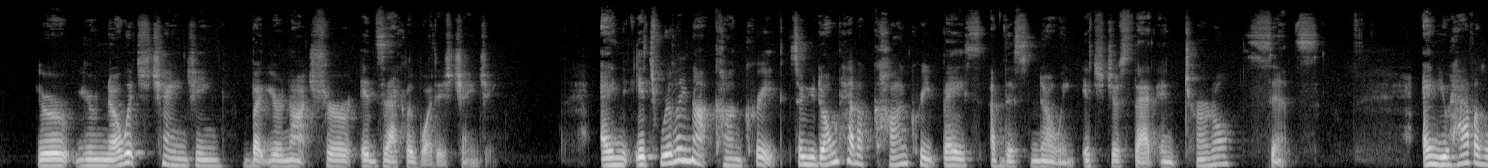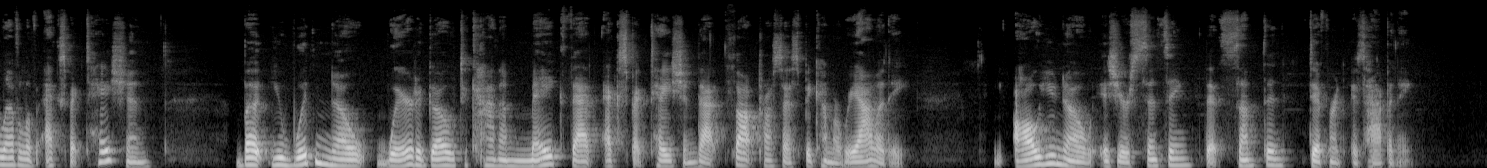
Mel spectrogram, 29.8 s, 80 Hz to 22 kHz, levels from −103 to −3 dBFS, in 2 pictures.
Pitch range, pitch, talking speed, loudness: 135-175 Hz, 150 Hz, 140 wpm, -29 LUFS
